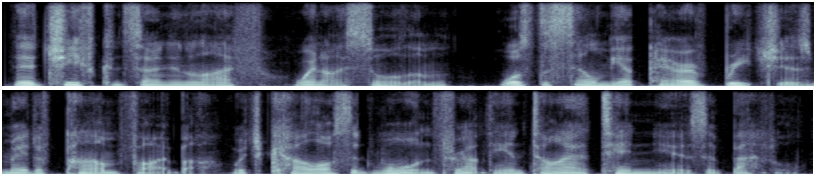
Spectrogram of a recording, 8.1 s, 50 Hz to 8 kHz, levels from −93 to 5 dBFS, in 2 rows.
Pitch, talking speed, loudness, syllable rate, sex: 120 Hz, 235 wpm, -21 LUFS, 5.4 syllables/s, male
